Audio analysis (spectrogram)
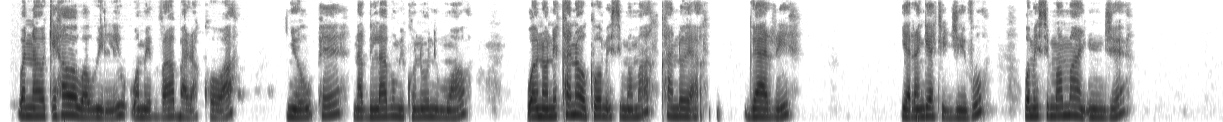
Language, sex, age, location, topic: Swahili, female, 18-24, Kisii, health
